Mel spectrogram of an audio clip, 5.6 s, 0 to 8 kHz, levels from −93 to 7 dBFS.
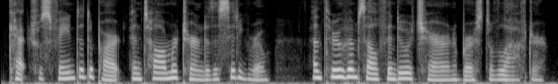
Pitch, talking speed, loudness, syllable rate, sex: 190 Hz, 245 wpm, -19 LUFS, 6.1 syllables/s, female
